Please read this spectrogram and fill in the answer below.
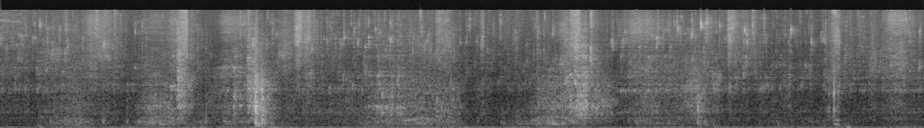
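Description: Power steering fluid trickling and splashing from two disconnected hoses into a plastic tub, swelling several times as the front wheels are turned to pump the last fluid out of the steering system. A sharp knock about three and a half seconds in is the loudest moment.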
